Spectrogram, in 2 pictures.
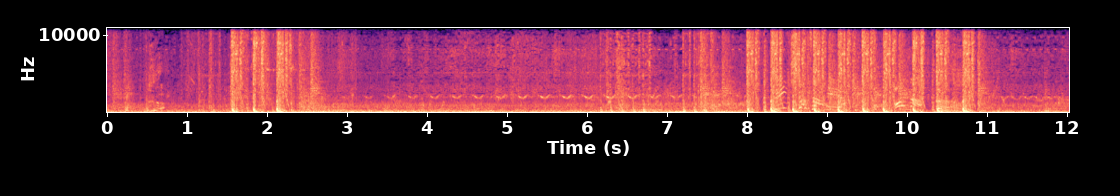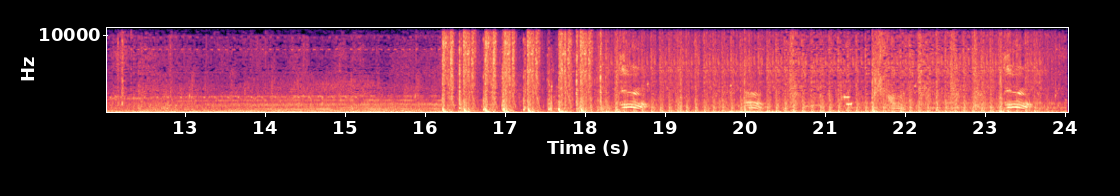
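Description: Gunfire crackles through a firefight in Watch Dogs Legion, with loud bursts of rapid shots in repeated volleys and brief pauses between them, over a steady game background.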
